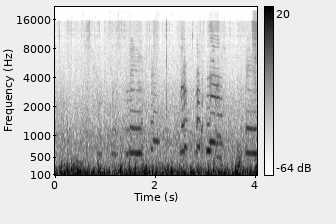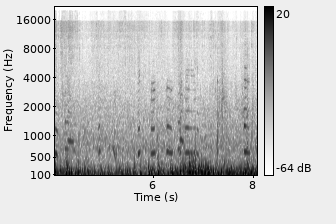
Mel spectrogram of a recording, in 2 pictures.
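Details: Several swans giving repeated nasal honks, often in quick pairs or overlapping, pitched mid-range with rich overtones, continuing throughout over persistent low rumbling noise.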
